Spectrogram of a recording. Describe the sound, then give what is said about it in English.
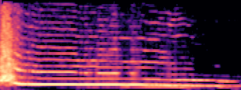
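A single loud animal howl rising from the jungle at night, starting abruptly and holding a sustained, tonal cry that sinks slightly in pitch over more than two seconds, heard alone. “Just then, a howl pierced the night. It came from the jungle. It came from all around us.”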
